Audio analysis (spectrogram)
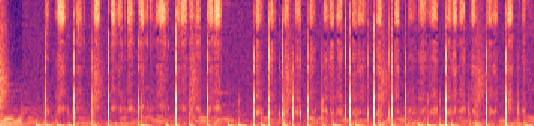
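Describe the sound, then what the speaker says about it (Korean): A pen writing on an iPad with an anti-fingerprint screen protector film, recorded close as quick scratchy strokes punctuated by crisp taps, continuous for several seconds with no voices. "이번엔 지문 방지 필름에다 적어 볼게요."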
